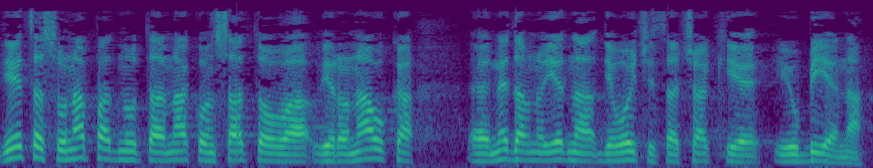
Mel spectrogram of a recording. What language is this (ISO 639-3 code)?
hrv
